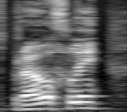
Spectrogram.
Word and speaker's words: Brauchli: The funny twist about the last name is Brauchli in Switzerland is pretty hard to pronounce in English. So, usually I'll go with the closest possible word, which is broccoli, like the vegetable.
